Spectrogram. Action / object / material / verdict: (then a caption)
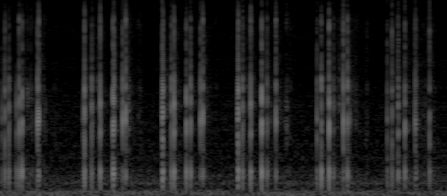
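tap / small printed cardboard box / cardboard / none. Fingernails tap and scratch the faces of a small, hollow, printed cardboard game controller box held close to the mic. They make clusters of short, dry, hollow clicks and light scratches with a mid-range body and bright edges. The sharp hits die away almost at once, with quiet gaps between the bursts.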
